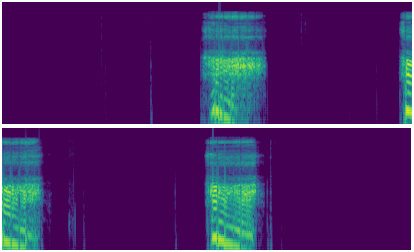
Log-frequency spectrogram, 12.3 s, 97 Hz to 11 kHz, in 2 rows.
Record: {"exhalation_length": "12.3 s", "exhalation_amplitude": 24347, "exhalation_signal_mean_std_ratio": 0.31, "survey_phase": "beta (2021-08-13 to 2022-03-07)", "age": "65+", "gender": "Male", "wearing_mask": "No", "symptom_cough_any": true, "symptom_runny_or_blocked_nose": true, "symptom_onset": "12 days", "smoker_status": "Never smoked", "respiratory_condition_asthma": false, "respiratory_condition_other": false, "recruitment_source": "REACT", "submission_delay": "1 day", "covid_test_result": "Negative", "covid_test_method": "RT-qPCR", "influenza_a_test_result": "Negative", "influenza_b_test_result": "Negative"}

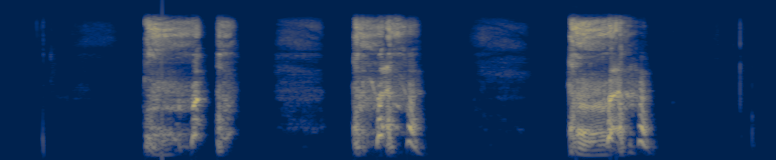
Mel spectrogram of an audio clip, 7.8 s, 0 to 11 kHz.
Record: {"three_cough_length": "7.8 s", "three_cough_amplitude": 25743, "three_cough_signal_mean_std_ratio": 0.39, "survey_phase": "alpha (2021-03-01 to 2021-08-12)", "age": "18-44", "gender": "Male", "wearing_mask": "No", "symptom_cough_any": true, "symptom_fever_high_temperature": true, "symptom_headache": true, "symptom_onset": "2 days", "smoker_status": "Never smoked", "respiratory_condition_asthma": false, "respiratory_condition_other": false, "recruitment_source": "Test and Trace", "submission_delay": "1 day", "covid_test_result": "Positive", "covid_test_method": "RT-qPCR", "covid_ct_value": 21.2, "covid_ct_gene": "ORF1ab gene", "covid_ct_mean": 21.7, "covid_viral_load": "77000 copies/ml", "covid_viral_load_category": "Low viral load (10K-1M copies/ml)"}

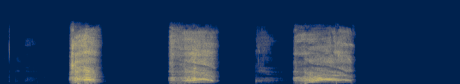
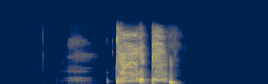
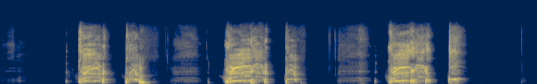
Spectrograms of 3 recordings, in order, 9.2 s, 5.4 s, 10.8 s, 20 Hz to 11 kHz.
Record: {"exhalation_length": "9.2 s", "exhalation_amplitude": 23032, "exhalation_signal_mean_std_ratio": 0.4, "cough_length": "5.4 s", "cough_amplitude": 27992, "cough_signal_mean_std_ratio": 0.35, "three_cough_length": "10.8 s", "three_cough_amplitude": 30487, "three_cough_signal_mean_std_ratio": 0.44, "survey_phase": "beta (2021-08-13 to 2022-03-07)", "age": "65+", "gender": "Male", "wearing_mask": "No", "symptom_cough_any": true, "symptom_new_continuous_cough": true, "symptom_shortness_of_breath": true, "symptom_fatigue": true, "symptom_other": true, "symptom_onset": "7 days", "smoker_status": "Ex-smoker", "respiratory_condition_asthma": false, "respiratory_condition_other": true, "recruitment_source": "Test and Trace", "submission_delay": "2 days", "covid_test_result": "Positive", "covid_test_method": "LAMP"}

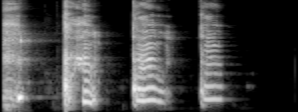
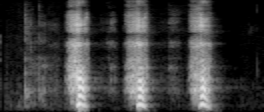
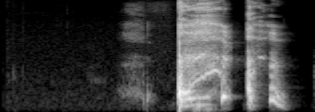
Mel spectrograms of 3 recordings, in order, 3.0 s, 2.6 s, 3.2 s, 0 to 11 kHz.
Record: {"three_cough_length": "3.0 s", "three_cough_amplitude": 32768, "three_cough_signal_mean_std_ratio": 0.44, "exhalation_length": "2.6 s", "exhalation_amplitude": 32767, "exhalation_signal_mean_std_ratio": 0.29, "cough_length": "3.2 s", "cough_amplitude": 32768, "cough_signal_mean_std_ratio": 0.33, "survey_phase": "beta (2021-08-13 to 2022-03-07)", "age": "45-64", "gender": "Female", "wearing_mask": "No", "symptom_cough_any": true, "symptom_new_continuous_cough": true, "symptom_runny_or_blocked_nose": true, "symptom_sore_throat": true, "symptom_fatigue": true, "symptom_fever_high_temperature": true, "symptom_onset": "6 days", "smoker_status": "Never smoked", "respiratory_condition_asthma": false, "respiratory_condition_other": false, "recruitment_source": "Test and Trace", "submission_delay": "1 day", "covid_test_result": "Negative", "covid_test_method": "RT-qPCR"}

